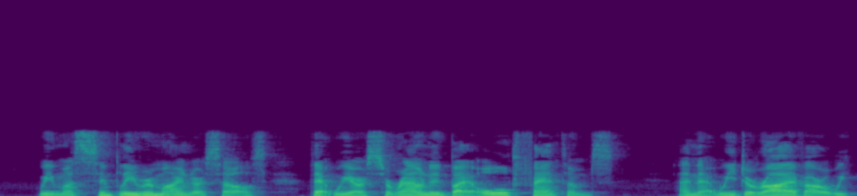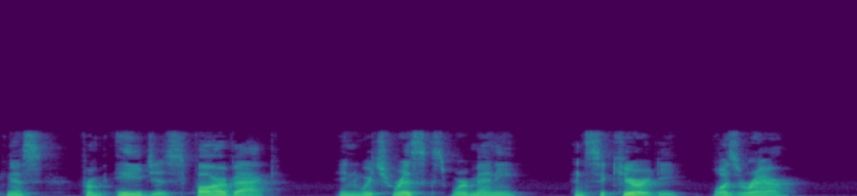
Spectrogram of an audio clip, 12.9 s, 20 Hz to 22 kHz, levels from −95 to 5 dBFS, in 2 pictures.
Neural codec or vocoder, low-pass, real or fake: none; 7.2 kHz; real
